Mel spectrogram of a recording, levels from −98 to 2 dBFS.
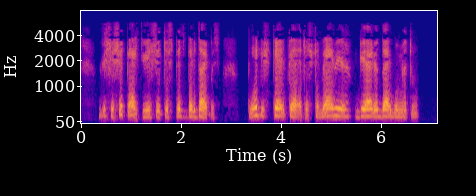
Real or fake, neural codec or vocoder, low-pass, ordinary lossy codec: fake; autoencoder, 22.05 kHz, a latent of 192 numbers a frame, VITS, trained on one speaker; 7.2 kHz; MP3, 24 kbps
